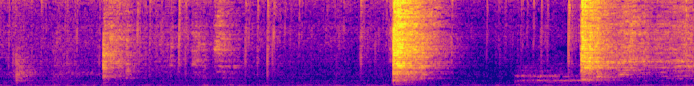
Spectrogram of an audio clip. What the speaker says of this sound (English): Pardon the loud scraping.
